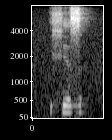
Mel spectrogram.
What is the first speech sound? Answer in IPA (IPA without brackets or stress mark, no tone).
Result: xʲ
